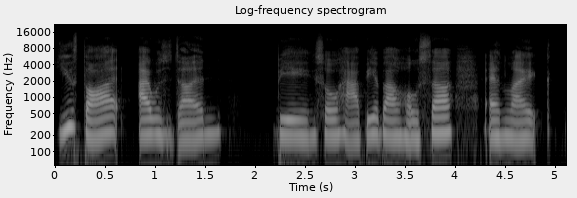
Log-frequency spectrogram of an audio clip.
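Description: A woman's voice: mid-range voice, little pitch movement, takes it slowly, no echo, clean studio sound. A teenage girl hosting her own podcast, chatting casually and upbeat with lots of filler words, her voice a little tired. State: a bit tired, voice lower than usual. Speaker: podcast host. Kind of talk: casual solo podcast chat.

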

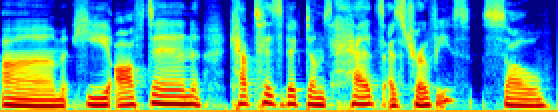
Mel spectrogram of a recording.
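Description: A woman with a deep voice co-hosting a casual true-crime chat, blunt, joking and profane. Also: extremely slow, dark tone, clean tone. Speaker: podcast co-host.

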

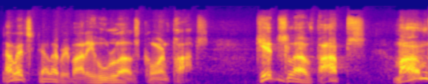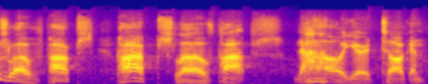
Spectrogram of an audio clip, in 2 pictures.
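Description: A man with an American accent doing a folksy, jokey 1950s radio cereal commercial with drawn-out emphasis. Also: on the low side, huge pitch swings, gravelly, sharp tone, breathy edge. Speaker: commercial pitchman. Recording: vintage radio recording.

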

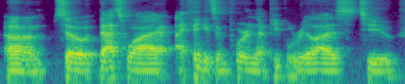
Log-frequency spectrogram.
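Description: A man's voice: low voice, flat delivery, normal speed, vocal fry. A man hosting a casual interview, earnest and repeating his points with frequent ums. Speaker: podcast host.

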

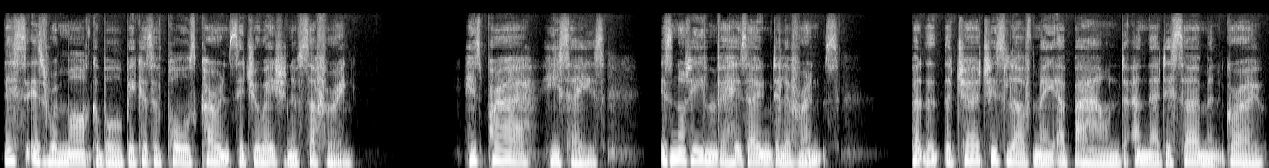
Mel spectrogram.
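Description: Woman, low-pitched, mellow tone, scripted devotional narration, measured delivery. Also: fairly even intonation, vocal fry, no echo, studio quality. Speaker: podcast host and devotional reader.

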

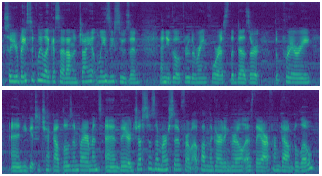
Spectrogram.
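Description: A woman hosts a solo podcast, her voice a little raspy and hoarse, yet bright and forward. She talks in an eager, rambling way, full of fillers. Soft music sits faintly under her voice. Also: lowish voice, fairly even intonation, fairly quick, poor audio. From northern region. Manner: chatty, enthusiastic, rambling with fillers. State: slightly hoarse from allergies. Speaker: podcast host. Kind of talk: casual solo podcast review.

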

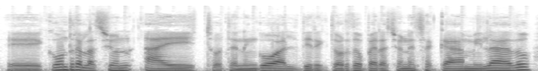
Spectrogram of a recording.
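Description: A man on a prank phone call playing a stern, bureaucratic immigration official, speaking formally and gravely. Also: on the low side, quick pace, a little mellow, natural voice. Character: stern male immigration official reading a deportation order. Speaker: prank caller.

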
